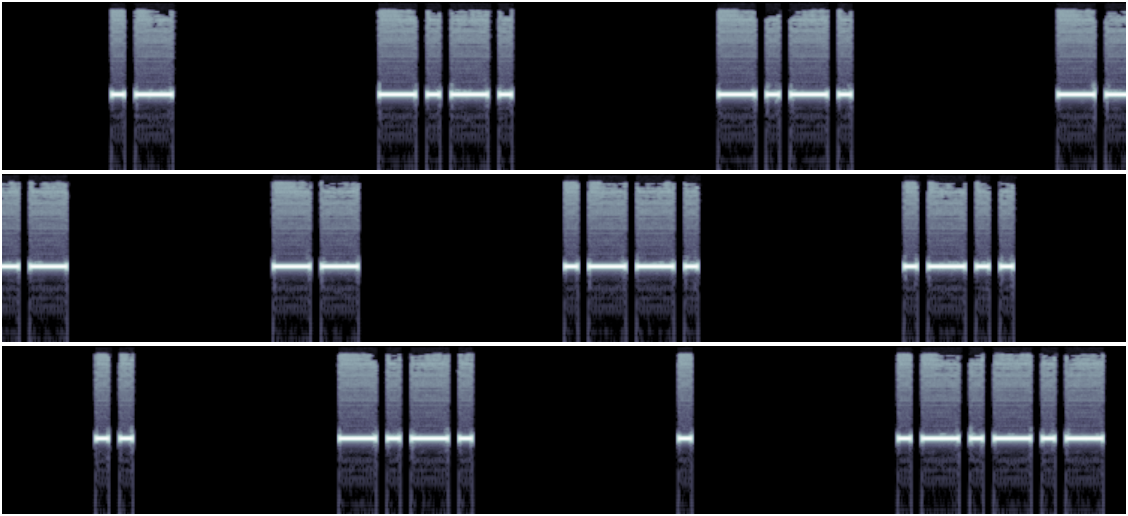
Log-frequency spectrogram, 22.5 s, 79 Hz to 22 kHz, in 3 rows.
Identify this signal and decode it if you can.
Morse code, heard as a keyed tone, about 15 wpm, spaced as for 5 wpm, 1000 Hz. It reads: ACCOMPLICE.
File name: qotdfiles / 5wpm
